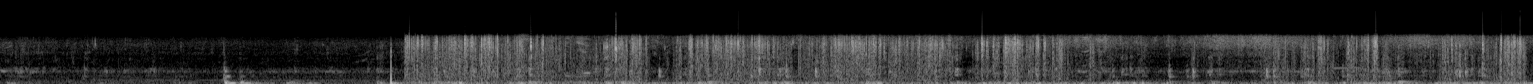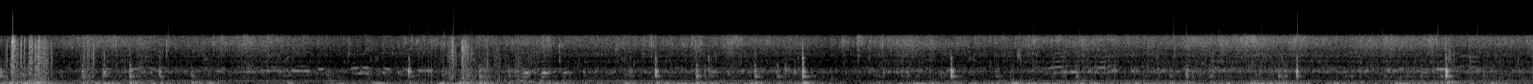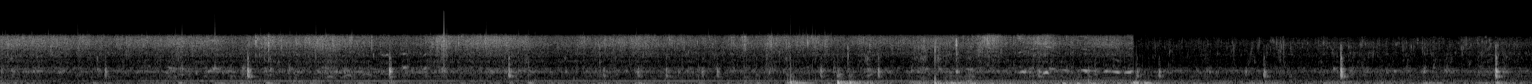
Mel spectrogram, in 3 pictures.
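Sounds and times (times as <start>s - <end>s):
kayak paddle splashing: 0.0s - 45.9s
water lapping against hull: 0.0s - 45.9s
knocks on hull: 3.8s - 17.5s, 35.7s - 42.4s.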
